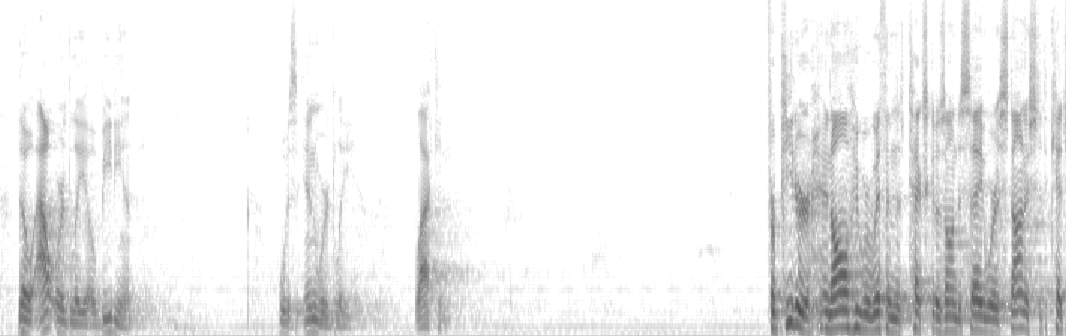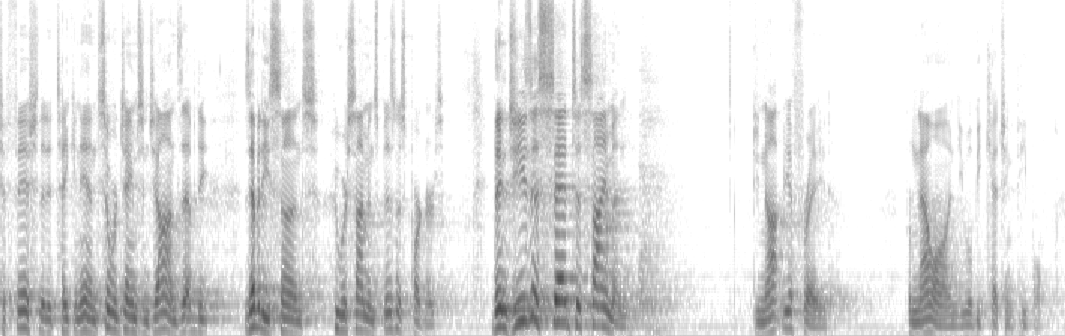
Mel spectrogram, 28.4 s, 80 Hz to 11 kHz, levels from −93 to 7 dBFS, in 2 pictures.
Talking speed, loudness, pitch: 130 wpm, -36 LUFS, 120 Hz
